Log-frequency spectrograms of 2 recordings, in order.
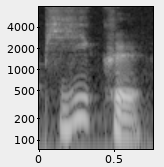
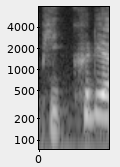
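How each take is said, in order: First: It is said with an h sound. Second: It is said without an h sound. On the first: The speaker calls it right. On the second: The speaker calls it wrong. "발음이 비클이 아니라"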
